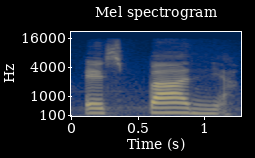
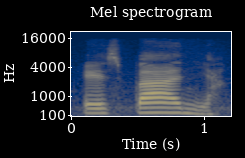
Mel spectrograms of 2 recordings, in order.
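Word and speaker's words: España: 니뇨, 니뇨, 에스파냐, 에스파냐. 그래서 얘는 아이유를 만났을 때 냐냐 니뇨뇨 가 되는 발음이죠.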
